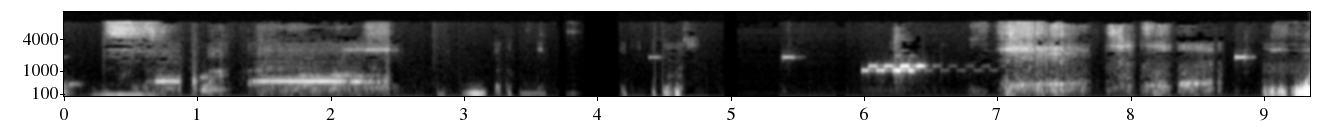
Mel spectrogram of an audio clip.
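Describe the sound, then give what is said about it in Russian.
Telephone sounds as a phone call is placed: electronic dialing tones and clicks, then short beeps and a ringing tone on the line. Brief bursts separated by quiet gaps, moderately loud. “я прошу прощения, сейчас мы, видимо, все-таки свяжемся по телефону, иначе не выходит.”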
